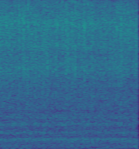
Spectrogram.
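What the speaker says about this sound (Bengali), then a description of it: "এবার আমি জলটা দিয়ে দেবো।" Water poured into hot masala in a frying pan for a Bengali catla kalia fish curry, giving a steady, loud, broadband sizzle and hiss with no break and no voices.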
